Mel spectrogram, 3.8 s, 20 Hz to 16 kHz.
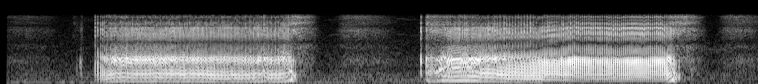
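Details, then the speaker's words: A baby sleeping peacefully in a sling, recorded with a Flip Video camcorder: two long, tonal, buzzing snores on inspiration, about 35 a minute; snoring. "this is sleeping peacefully in his sling this is one of the very few places he will sleep peacefully and i just wanted to record for the noise the sound effects that he he makes during his most peaceful moments"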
